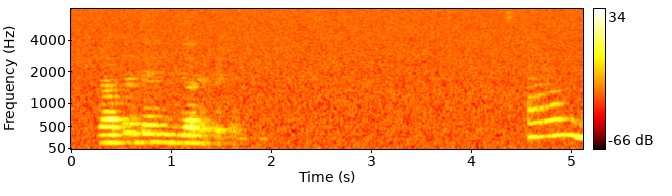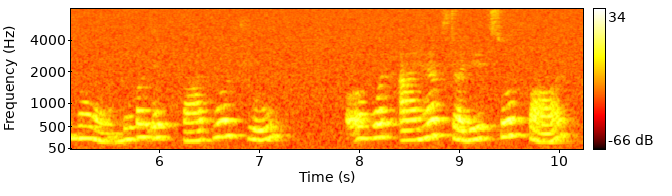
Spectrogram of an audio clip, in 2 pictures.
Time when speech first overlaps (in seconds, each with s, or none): none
